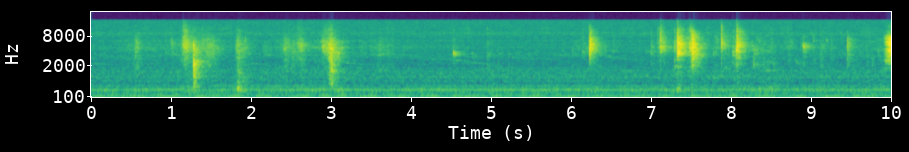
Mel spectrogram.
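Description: A plastic drinking-water bottle being handled, uncapped and dosed with food dye: scattered light clicks and crinkles, most of them bunched about six to eight seconds in, over a steady low hum.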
